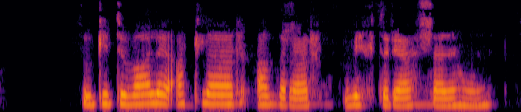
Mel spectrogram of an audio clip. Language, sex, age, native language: Icelandic, female, 14, Icelandic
